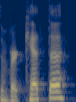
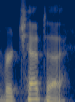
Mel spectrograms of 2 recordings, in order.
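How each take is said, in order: First: The middle consonant is a hard K sound. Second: The middle consonant is a CH sound. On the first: The speaker calls it right. "Said it right" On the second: The speaker calls it wrong. "this whole time I've been pronouncing it Verchetta"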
